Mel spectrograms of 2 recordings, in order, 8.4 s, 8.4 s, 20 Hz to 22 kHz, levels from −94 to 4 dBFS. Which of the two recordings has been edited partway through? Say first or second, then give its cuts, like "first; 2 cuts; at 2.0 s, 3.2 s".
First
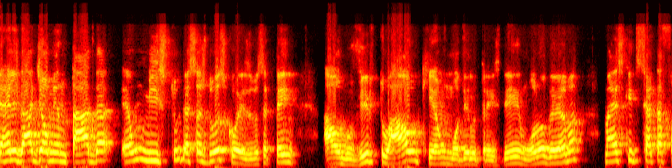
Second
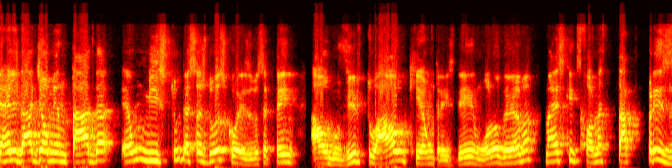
second; 4 cuts; at 3.8 s, 5.4 s, 6.7 s, 7.3 s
